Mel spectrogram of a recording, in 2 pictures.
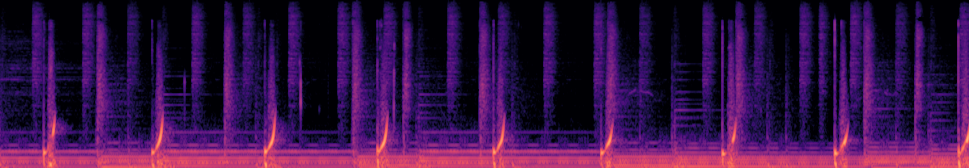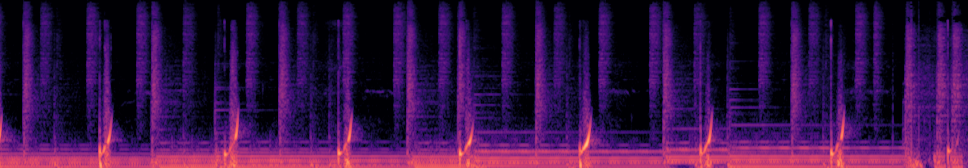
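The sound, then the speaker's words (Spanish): A person imitates water drops with their mouth: crisp, hollow plops repeat steadily, roughly every second and a half, over a low sustained musical hum, fairly loud throughout. “Yo puedo hacer ruido de gota de agua.”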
